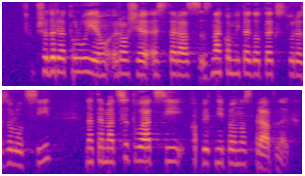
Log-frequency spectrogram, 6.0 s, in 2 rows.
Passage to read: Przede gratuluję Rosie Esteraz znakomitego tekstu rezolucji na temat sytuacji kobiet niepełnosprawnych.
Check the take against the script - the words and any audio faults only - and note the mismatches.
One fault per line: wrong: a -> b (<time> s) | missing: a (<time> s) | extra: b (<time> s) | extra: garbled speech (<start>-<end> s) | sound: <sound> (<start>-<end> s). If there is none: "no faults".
sound: dropout (4.9-5.0 s)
